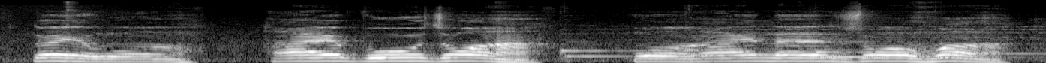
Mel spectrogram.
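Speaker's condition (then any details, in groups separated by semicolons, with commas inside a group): Motor neuron disease; affects speech and movement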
